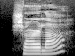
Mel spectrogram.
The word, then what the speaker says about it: Charla: Now, it's spelt Charla, but I'm thinking it's... – Charlie. – Charla? – Charla. – Like a soft ch.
